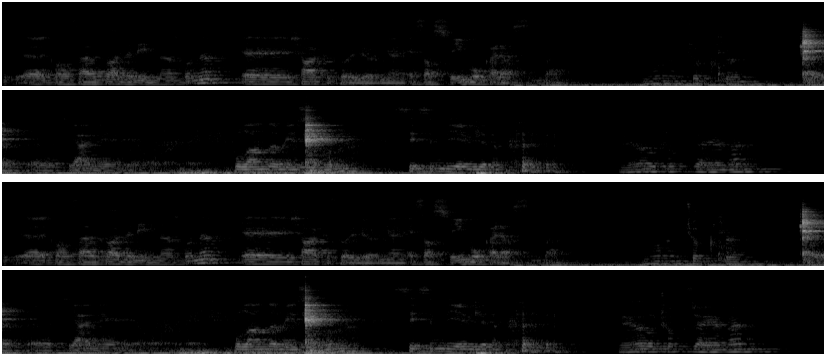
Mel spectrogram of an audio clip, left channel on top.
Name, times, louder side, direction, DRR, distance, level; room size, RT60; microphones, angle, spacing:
voice 1, 0.0-5.6 6.0-6.3 8.1-10.2 10.5-13.9, left 1 dB, ahead, 1 dB, 0.3 m, -51 dB
sound 1, 5.0-13.0, right 1 dB, 40° right, 1.0 m, -43 dB
voice 2, 6.4-7.4 14.4-15.8, right 1 dB, 70° right, 4 dB, 0.5 m, -54 dB
sound 2, 7.2-7.3 9.2-11.6 12.0-12.1 12.9-13.0, equal, 25° left, 0.9 m, -47 dB
4.5 x 2.1 x 3.2 m, 0.83 s
head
